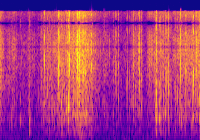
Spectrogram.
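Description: Yellow padded paper mailing envelope being handled and crinkled: an irregular papery rustling and crackling that grows louder near the end.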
